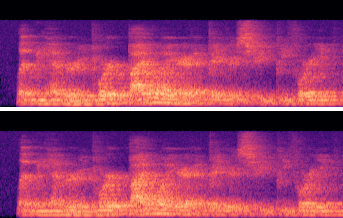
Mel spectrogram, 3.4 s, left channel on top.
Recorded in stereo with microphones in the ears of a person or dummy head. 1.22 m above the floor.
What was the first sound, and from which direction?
A man speaking, 60° left (ahead or behind).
